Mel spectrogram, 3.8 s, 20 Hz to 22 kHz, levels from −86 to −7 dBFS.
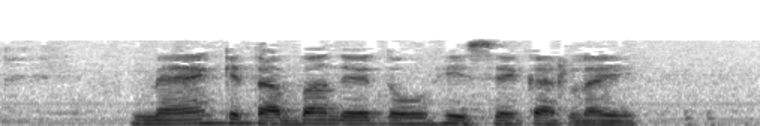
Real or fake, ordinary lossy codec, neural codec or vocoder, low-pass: real; MP3, 24 kbps; none; 7.2 kHz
